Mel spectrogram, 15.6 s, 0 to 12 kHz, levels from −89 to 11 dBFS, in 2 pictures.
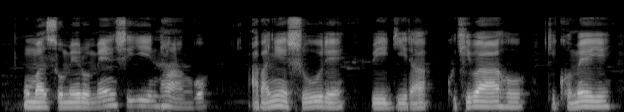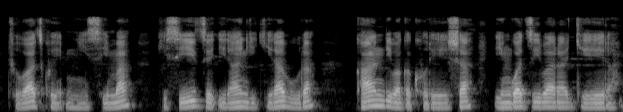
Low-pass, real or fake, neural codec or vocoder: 7.2 kHz; real; none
